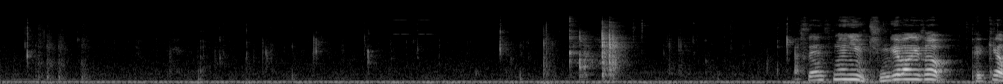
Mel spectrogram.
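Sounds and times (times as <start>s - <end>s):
steady low hum: 0.0s - 10.0s
wet mouth clicks chewing: 0.2s - 5.4s.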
